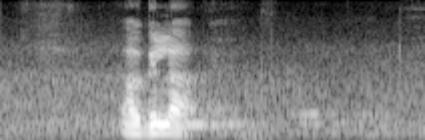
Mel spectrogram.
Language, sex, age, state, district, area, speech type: Hindi, male, 30-45, Madhya Pradesh, Hoshangabad, rural, read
